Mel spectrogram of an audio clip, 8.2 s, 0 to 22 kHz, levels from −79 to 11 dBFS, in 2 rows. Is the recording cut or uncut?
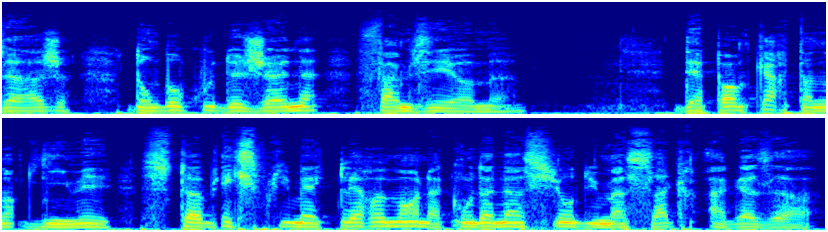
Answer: cut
